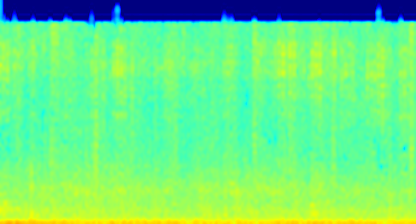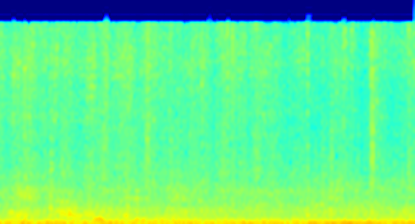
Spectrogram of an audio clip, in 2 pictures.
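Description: Steady crackly hiss with a low continuous hum, and under it the soft, muffled hoof falls of a horse trotting on sand arena footing.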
